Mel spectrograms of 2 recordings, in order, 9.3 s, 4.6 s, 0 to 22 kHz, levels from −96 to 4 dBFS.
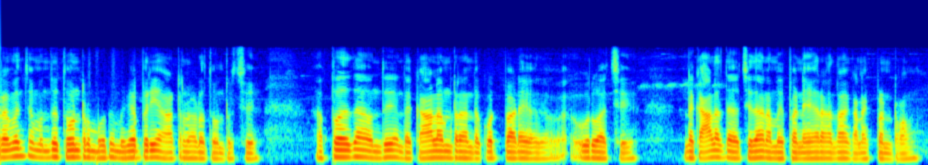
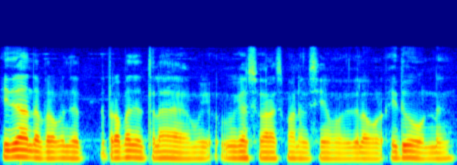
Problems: constant background noise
